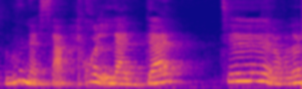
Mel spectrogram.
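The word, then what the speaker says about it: Lughnasadh: Ensuite, on va avoir, donc entre le solstice d'été et l'équinoxe d'automne, on va avoir Lunasa, qui s'écrit Lugnasad, il se prononce Lunasa.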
